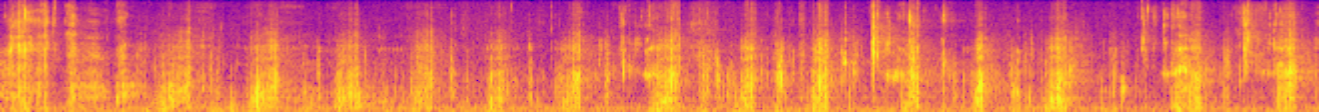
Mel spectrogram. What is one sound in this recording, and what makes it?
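A young woman chews loudly and wetly close to a microphone.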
